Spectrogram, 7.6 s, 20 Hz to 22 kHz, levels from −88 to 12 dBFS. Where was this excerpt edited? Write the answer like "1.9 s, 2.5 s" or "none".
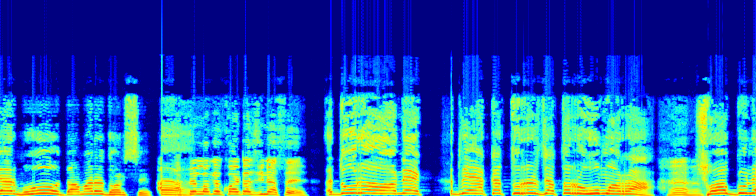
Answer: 1.6 s, 4.5 s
